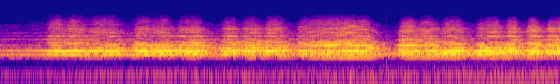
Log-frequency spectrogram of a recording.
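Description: Commuter train's air horn sounding a long, wavering chord as the train pulls away, breaking off briefly near eight seconds in before blowing again.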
